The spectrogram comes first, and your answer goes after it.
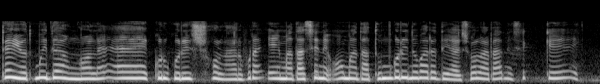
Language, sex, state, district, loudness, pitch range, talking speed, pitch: Chakma, female, Tripura, Unakoti, -14 LUFS, 260-290 Hz, 210 wpm, 275 Hz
